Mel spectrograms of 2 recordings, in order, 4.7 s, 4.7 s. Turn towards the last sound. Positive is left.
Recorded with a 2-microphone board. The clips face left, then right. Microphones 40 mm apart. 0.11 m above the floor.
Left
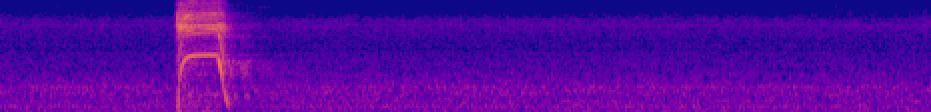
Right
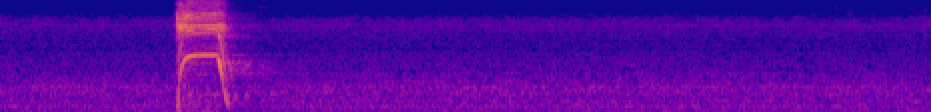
turn(degrees=-5)  # may be behind; listen again after turning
